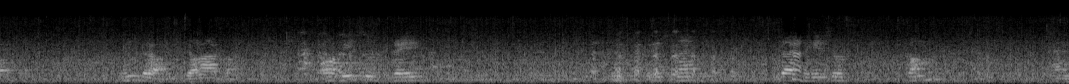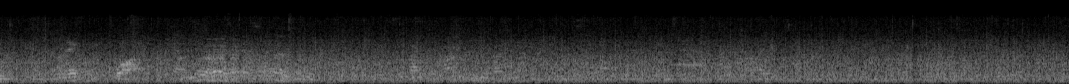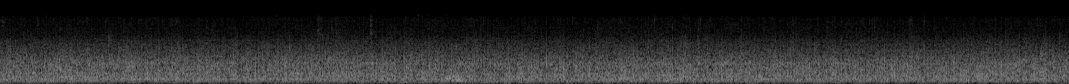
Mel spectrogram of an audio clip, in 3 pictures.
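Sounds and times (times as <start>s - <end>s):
heavy rain: 0.0s - 32.0s
low electrical hum: 0.0s - 32.0s.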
